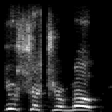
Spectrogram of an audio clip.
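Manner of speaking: imitating a wrestling boss snapping at Eve; mock angry snap. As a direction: bark it like a furious boss. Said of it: "he's like".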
